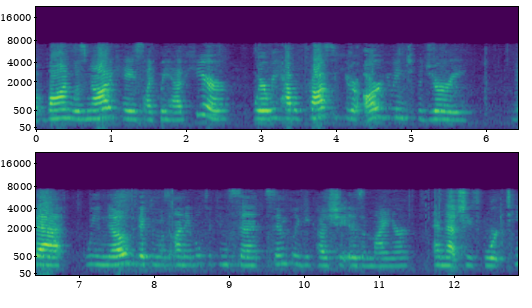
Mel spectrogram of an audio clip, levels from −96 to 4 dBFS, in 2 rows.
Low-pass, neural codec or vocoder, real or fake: 7.2 kHz; none; real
